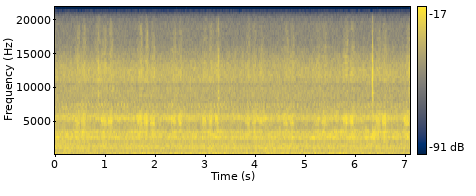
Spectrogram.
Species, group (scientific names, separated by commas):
Pterophylla camellifolia, Orthoptera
